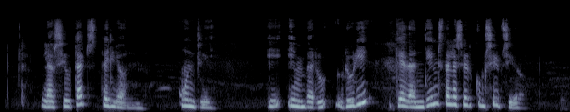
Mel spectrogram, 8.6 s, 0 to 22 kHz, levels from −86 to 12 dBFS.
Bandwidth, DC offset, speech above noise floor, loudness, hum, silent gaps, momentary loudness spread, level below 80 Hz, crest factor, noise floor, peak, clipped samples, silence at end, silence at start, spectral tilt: 11 kHz; under 0.1%; 43 dB; -26 LUFS; none; none; 11 LU; -80 dBFS; 18 dB; -68 dBFS; -8 dBFS; under 0.1%; 0.7 s; 0.3 s; -5.5 dB/octave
